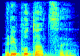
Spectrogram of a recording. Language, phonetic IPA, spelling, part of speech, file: Russian, [rʲɪpʊˈtat͡sɨjə], репутация, noun, Ru-репутация.ogg
- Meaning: reputation, image, fame (what someone is known for)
